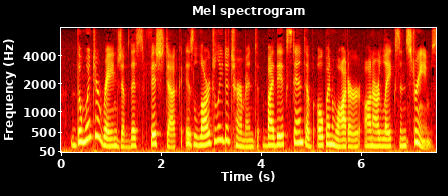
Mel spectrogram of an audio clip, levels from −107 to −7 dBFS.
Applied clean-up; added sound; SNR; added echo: none; none; none; none.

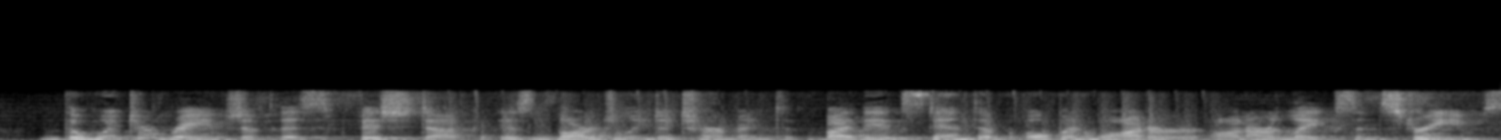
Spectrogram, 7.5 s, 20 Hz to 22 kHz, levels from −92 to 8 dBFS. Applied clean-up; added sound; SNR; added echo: neural separator model SepFormer DNS4.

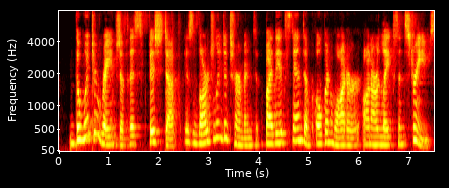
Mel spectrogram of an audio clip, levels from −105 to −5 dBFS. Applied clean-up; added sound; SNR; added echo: neural mask model DeepFilterNet 3.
